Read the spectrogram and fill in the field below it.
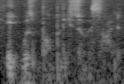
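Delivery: whispered aside. Real, not acted. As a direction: let it slip in a whisper.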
